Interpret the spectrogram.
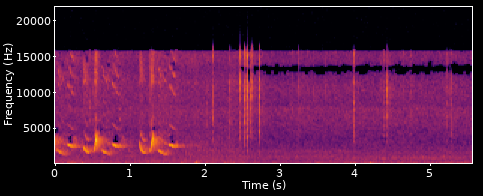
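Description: A bird calling a quick run of about six sharp notes, each sweeping down in pitch, over the first two seconds, then falling silent. A few soft low thumps follow.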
